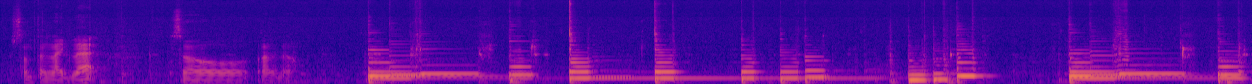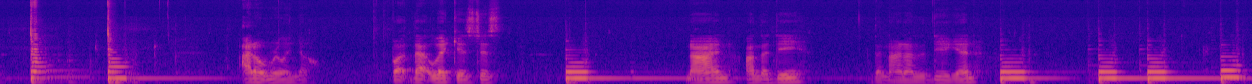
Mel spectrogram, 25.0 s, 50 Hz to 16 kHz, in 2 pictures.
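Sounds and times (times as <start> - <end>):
acoustic guitar single-note lick: 3.7 - 10.0, 10.7 - 14.8, 18.2 - 19.9, 22.5 - 25.0.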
